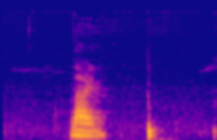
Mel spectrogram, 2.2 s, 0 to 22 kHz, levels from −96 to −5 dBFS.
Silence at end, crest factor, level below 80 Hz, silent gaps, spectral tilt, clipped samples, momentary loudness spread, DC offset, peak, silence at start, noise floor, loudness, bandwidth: 0.6 s; 20 dB; -56 dBFS; none; -10.5 dB/octave; under 0.1%; 18 LU; under 0.1%; -8 dBFS; 0.7 s; -67 dBFS; -27 LUFS; 4 kHz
